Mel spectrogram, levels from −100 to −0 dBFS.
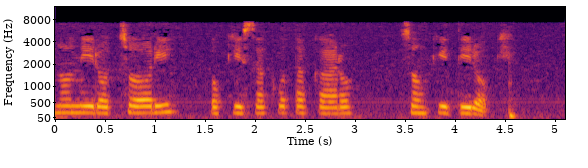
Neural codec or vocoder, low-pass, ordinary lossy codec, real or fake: none; 7.2 kHz; MP3, 96 kbps; real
